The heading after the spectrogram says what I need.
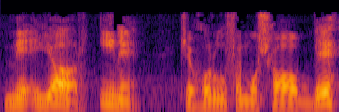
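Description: A man answering viewers' religious questions on a call-in program, explaining patiently and slowly acting out prayer recitations. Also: mid-range voice, expressive, muffled recording.

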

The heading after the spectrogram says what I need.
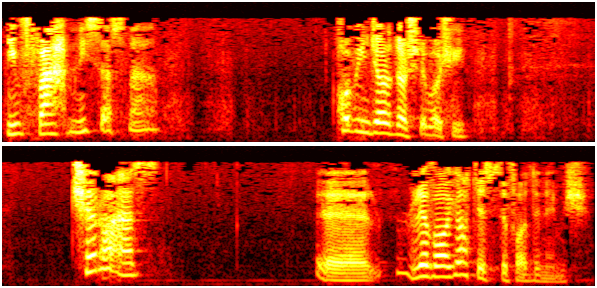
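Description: A man's voice: high-pitched, sing-song, creaky, slightly rough, dull audio. A man, a religious scholar, giving an emphatic explanatory talk full of rhetorical questions and recited scripture, heard on a radio broadcast.

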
